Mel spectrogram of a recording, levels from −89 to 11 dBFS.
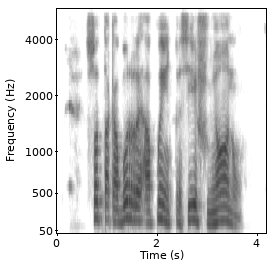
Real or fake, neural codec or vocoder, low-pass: fake; autoencoder, 48 kHz, 128 numbers a frame, DAC-VAE, trained on Japanese speech; 5.4 kHz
